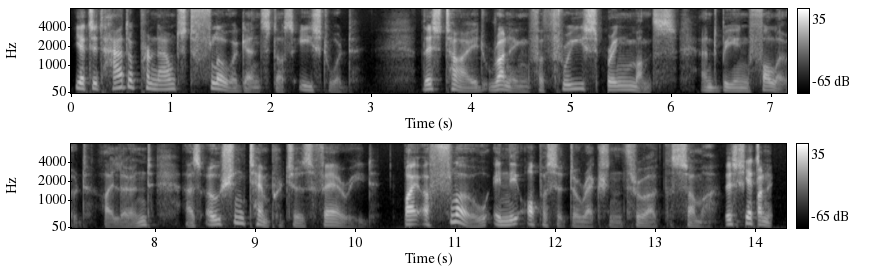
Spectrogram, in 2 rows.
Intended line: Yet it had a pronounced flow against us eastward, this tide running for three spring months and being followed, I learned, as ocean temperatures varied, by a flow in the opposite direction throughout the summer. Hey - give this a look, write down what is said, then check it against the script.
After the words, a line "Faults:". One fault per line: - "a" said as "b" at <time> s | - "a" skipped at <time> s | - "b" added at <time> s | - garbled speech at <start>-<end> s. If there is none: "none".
Yet it had a pronounced flow against us eastward, this tide running for three spring months and being followed, I learned, as ocean temperatures varied, by a flow in the opposite direction throughout the summer. [garbled]
Faults:
- garbled speech at 13.7-14.2 s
